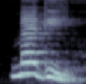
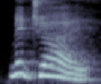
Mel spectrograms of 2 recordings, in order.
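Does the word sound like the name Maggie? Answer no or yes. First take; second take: yes; no. First: The word sounds like the name Maggie. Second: The word does not sound like Maggie. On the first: The speaker calls it wrong. "It will be wrong if you pronounce this word as Maggie" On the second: The speaker calls it right. "this word Magi will be pronounced as Magi"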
